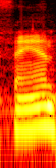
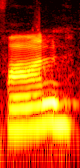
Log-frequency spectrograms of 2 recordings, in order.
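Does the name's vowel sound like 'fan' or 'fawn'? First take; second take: fan; fawn. First: The vowel sounds like the one in 'fan'. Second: The vowel sounds like the one in 'fawn'. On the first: The speaker calls it wrong. "Sorry, said it wrong" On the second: The speaker calls it right. "pronounced Fawn"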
